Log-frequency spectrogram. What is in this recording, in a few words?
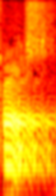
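"push", male synthetic announcer voice; source engine; hl1; video games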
